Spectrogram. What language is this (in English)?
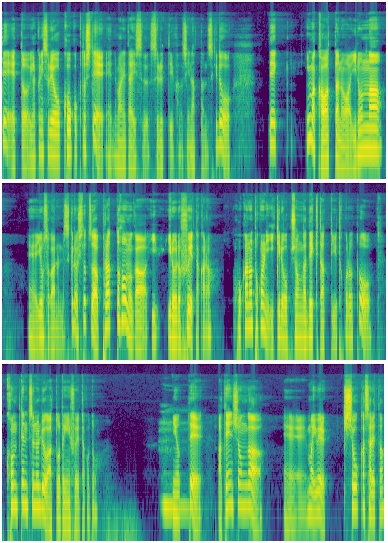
Japanese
